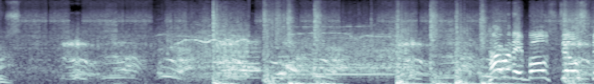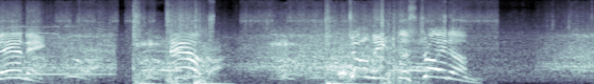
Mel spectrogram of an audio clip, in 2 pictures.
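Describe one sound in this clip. Heavy punches thud in a fistfight.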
